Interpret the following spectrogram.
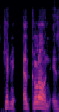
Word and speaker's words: El Clon: So I get told every week that I say it wrong when I say El Clone. So I decided to say El Clon this week.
